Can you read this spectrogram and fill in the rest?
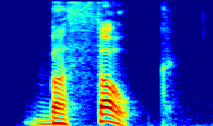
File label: "bethok", Hebrew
